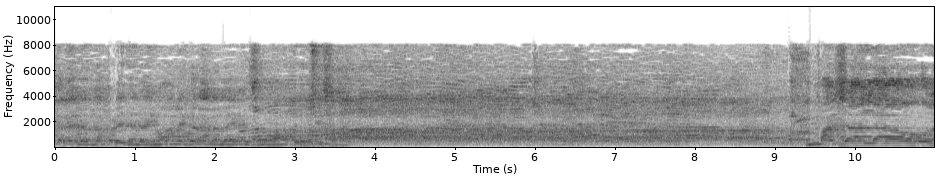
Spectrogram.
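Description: A man chants loudly and melodically into a microphone, heard through a loudspeaker in an echoing space.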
